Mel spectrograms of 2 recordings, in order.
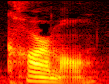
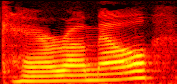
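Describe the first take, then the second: First: The word is said with two syllables. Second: The word is said with three syllables. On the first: "we drop the second syllable and we say just caramel" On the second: "spelled as if it had three syllables"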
